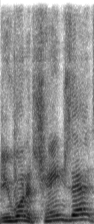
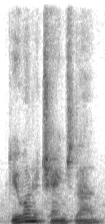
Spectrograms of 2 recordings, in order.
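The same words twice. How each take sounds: First: It sounds harsh, mean and aggressive. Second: It sounds gentle, empathetic and concerned. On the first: The asker is confronting the listener. The speaker calls it wrong. "that's mean, that's aggressive" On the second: The asker cares about the listener's problem. The speaker calls it right. "See the empathy in my voice, the concern"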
